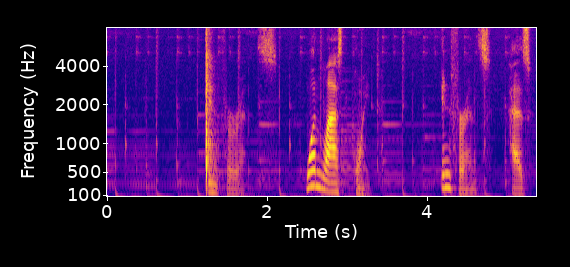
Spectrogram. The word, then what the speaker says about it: inference: to know about inference we generally stress the beginning of the word we can show this by clapping when we say the word inference inference one last point inference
